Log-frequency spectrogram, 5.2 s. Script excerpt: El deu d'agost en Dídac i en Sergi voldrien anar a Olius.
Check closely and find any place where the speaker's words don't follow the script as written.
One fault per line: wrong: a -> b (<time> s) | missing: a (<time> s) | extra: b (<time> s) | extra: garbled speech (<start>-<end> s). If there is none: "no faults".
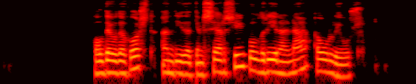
no faults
